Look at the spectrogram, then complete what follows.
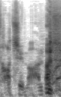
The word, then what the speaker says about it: Hachiman: Hachiman. I say it like that because I always want to say Hachi-Man, but that's probably my New York in there.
